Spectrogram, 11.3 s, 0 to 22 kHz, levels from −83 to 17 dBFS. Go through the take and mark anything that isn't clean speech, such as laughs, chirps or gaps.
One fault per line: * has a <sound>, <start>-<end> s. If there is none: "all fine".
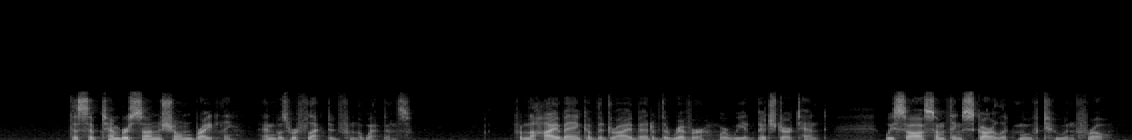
all fine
